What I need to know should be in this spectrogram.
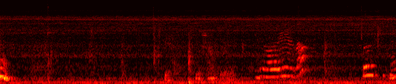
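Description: Hands squish and knead a wet mixture in a bowl.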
